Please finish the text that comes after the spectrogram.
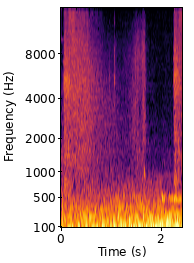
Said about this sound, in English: He's firing all these torpedoes, just destroying the planet behind him.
